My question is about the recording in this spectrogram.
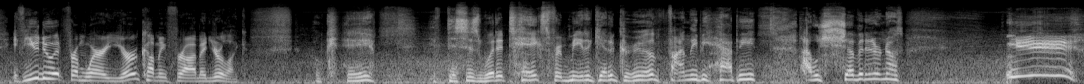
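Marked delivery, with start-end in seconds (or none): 3.2-9.0 strained guy talking himself into it; forced resolve, trying to be happy; reluctant guy. Acted. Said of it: "If you're gonna do that". 10.1-10.8 forced high-pitched "eh"; awkward strained yelp; high strained squeal. Acted. Mimics forced, inhibited attempt.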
